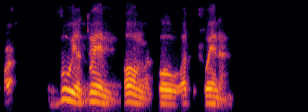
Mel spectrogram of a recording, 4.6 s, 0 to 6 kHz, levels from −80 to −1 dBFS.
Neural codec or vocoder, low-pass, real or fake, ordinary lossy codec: codec, 16 kHz, 16 kbps, FreqCodec, smaller model; 5.4 kHz; fake; Opus, 16 kbps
